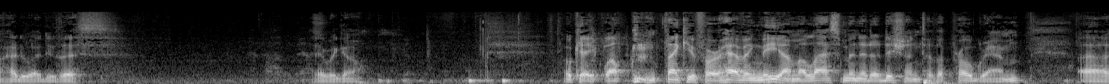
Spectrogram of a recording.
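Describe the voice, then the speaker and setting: A man with a Jamaican accent giving a formal talk at a conference podium, measured and halting, often clearing his throat and restarting. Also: a bass voice, darkish tone. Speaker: conference speaker. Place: conference hall.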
